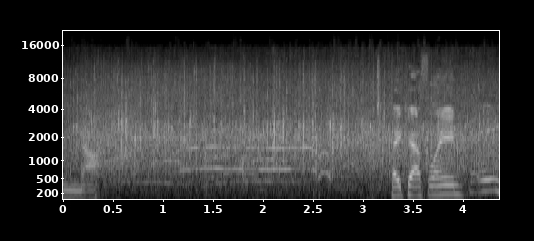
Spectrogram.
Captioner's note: audience applauds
